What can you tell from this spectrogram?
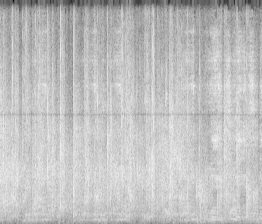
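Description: Tap shoes striking a stage floor in quick, dense bursts of taps from a group of tap dancers dancing together. Music plays underneath, coming through more clearly near the end.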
